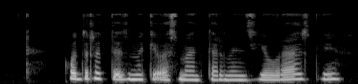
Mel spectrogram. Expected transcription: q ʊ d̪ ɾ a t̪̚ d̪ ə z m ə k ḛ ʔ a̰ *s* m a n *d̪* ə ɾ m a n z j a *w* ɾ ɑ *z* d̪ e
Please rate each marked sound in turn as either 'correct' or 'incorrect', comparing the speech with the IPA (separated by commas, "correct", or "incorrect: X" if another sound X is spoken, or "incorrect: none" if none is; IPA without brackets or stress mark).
correct, incorrect: t̪, correct, correct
